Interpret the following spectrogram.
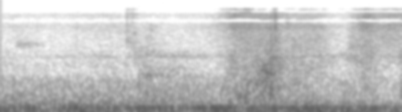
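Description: Quiet room tone with a low steady hum, and a few faint, soft rustles and knocks from objects being handled and set down.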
